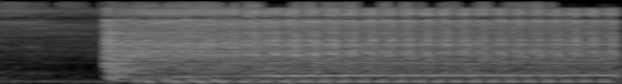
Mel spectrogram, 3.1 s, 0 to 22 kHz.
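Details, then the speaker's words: Snow blower on electric start (the pull cord is broken) after the carburetor was cleaned and the float and needle replaced: about 2.5 seconds of steady cranking with no firing; it cranks but won't start, and a replacement carburetor is planned. "All right. Since this carburetor I've cleaned it all out, it still doesn't run."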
